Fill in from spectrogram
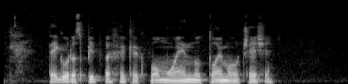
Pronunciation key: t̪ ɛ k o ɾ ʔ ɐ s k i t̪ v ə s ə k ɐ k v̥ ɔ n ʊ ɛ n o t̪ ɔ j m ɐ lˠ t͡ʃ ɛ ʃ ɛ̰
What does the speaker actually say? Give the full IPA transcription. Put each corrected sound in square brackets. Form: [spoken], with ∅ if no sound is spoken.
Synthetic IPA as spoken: t̪ ɛ [ɡ] o ɾ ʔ ɐ s [p] i t̪ v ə [x] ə k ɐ k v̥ ɔ [m] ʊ ɛ n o t̪ ɔ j m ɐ lˠ t͡ʃ ɛ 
